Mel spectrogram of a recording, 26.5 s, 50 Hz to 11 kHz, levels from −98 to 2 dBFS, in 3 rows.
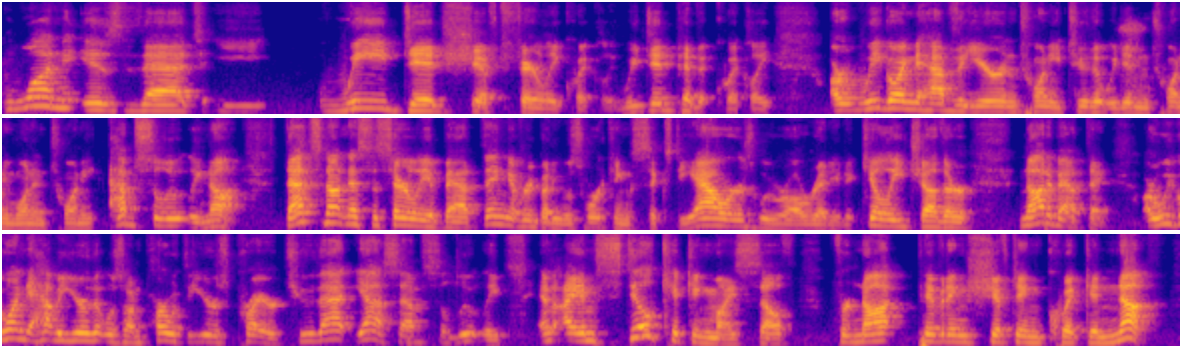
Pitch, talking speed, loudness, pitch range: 145 Hz, 190 wpm, -24 LUFS, 120-180 Hz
